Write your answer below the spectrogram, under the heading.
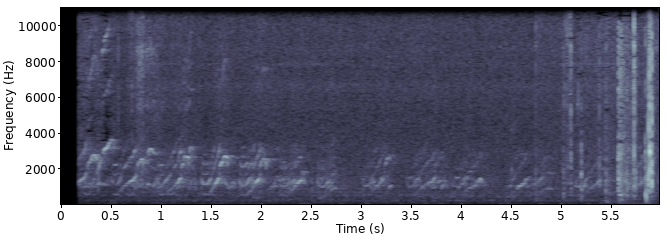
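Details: Three pet guinea pigs squeaking together: dense overlapping rising chirps and squeals repeated rapidly throughout, with a few sharp clicks and rustles near the end.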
